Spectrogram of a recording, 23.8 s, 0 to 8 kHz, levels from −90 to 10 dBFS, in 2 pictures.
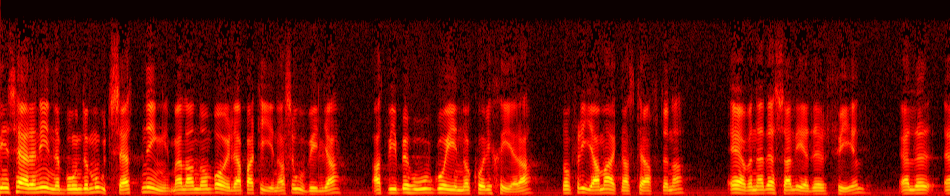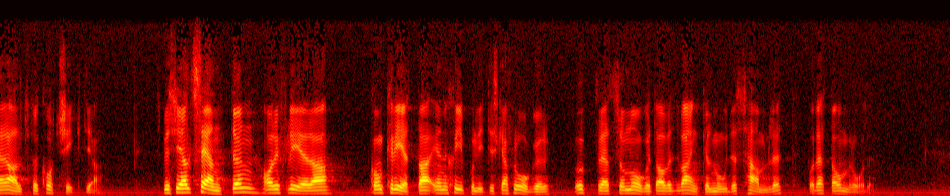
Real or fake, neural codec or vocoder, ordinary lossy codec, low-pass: real; none; none; 7.2 kHz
